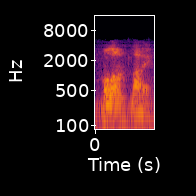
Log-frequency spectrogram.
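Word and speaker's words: μολὼν λαβέ: We also use the motto, "Come and get them," in Greek, pronounced molon lave.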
